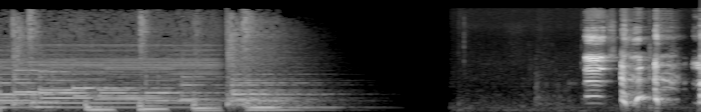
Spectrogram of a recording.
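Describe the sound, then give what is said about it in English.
Dry, harsh coughing and throat clearing from a parched throat: a few rough bursts come near the end, after a tonal passage and a stretch of silence. “I need a second because all the choking going around, it just has my throat dry.”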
